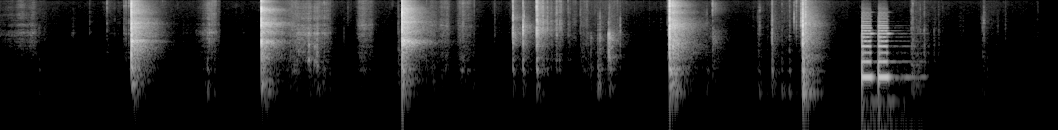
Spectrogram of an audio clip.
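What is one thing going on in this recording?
Small cutters snip sharply with crisp clicks.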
